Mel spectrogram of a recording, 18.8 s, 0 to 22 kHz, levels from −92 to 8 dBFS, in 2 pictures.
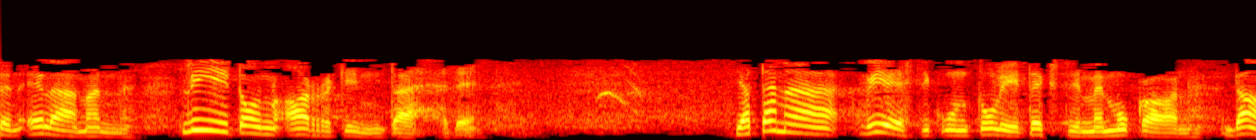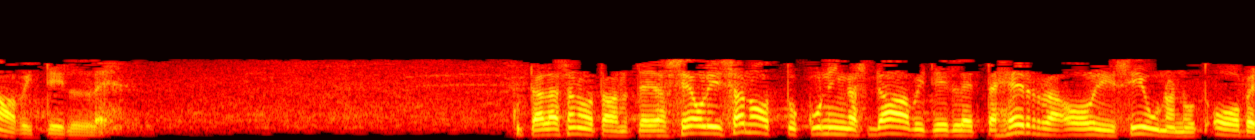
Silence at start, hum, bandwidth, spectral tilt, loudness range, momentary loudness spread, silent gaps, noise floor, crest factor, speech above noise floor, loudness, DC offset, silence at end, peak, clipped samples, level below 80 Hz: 0 s; none; 4 kHz; -8.5 dB/octave; 7 LU; 22 LU; none; -40 dBFS; 16 dB; 24 dB; -17 LUFS; under 0.1%; 0 s; -2 dBFS; under 0.1%; -76 dBFS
